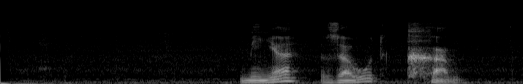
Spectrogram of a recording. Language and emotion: Russian, neutral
